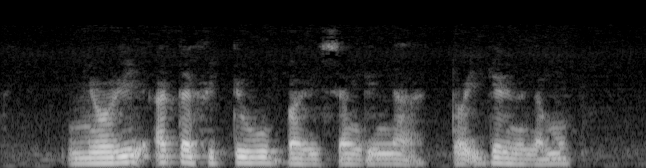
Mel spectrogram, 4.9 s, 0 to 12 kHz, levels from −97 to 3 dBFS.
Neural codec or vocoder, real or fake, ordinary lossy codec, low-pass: none; real; MP3, 96 kbps; 7.2 kHz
